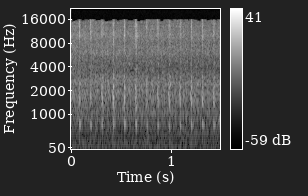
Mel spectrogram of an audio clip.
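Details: Kia/Hyundai idle with check engine light flashing: sharp even ticking about eight or nine times a second; earlier cold-start rattle suggested loose cam phasers, another shop's repair possibly left something stripped; cause unconfirmed.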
